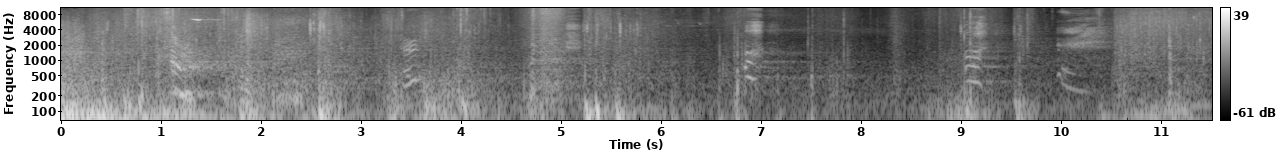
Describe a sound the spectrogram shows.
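A large creature lets out short, warbling cries.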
